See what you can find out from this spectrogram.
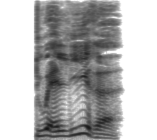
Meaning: inflection of duellieren: 1. first-person singular present 2. first/third-person singular subjunctive I 3. singular imperative
- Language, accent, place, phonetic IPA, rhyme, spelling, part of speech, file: German, Germany, Berlin, [duɛˈliːʁə], -iːʁə, duelliere, verb, De-duelliere.ogg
